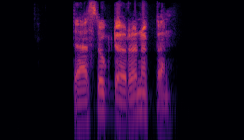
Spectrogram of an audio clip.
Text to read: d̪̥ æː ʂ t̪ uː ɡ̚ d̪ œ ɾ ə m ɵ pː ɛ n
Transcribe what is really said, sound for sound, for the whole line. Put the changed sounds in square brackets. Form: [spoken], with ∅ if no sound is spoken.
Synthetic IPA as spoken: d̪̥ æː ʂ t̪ uː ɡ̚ d̪ œ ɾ ə [n] ɵ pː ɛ n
